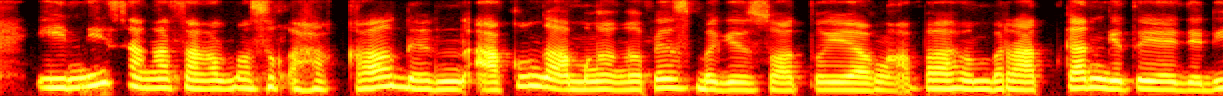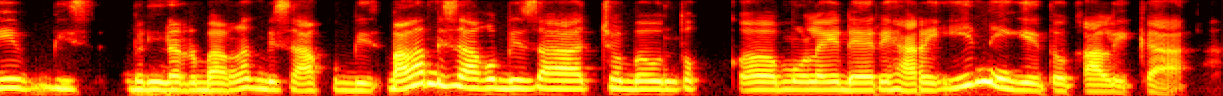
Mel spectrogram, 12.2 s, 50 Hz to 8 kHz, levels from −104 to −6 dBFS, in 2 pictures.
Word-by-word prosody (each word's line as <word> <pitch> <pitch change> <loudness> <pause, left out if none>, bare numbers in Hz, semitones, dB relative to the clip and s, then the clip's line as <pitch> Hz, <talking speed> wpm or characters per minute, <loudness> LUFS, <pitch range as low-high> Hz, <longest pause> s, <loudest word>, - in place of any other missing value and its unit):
ini 240 +7 +2
sangat-sangat 235 - 0
masuk 225 +2 -1
akal 210 +6 0
dan 205 -5 +1
aku 230 +10 +1
nggak 195 -7 +3
menganggapnya 195 +3 0
sebagai 195 -4 -1
sesuatu 180 0 -4
yang, 185 -1 0
apa, 215 +1 -1
memberatkan, 205 +2 +1
gitu 205 -2 +2
ya. 195 -2 +2
Jadi 195 +6 -1
bis 220 -2 -6
benar 190 -2 0
banget 185 +5 -1
bisa 195 -4 -1
aku 180 +1 -9
bi 175 -1 -3
malah 310 - +5
bisa 280 -9 +3
aku 230 - +3
bisa 215 -1 +2
coba 205 -2 -1
untuk, 205 +2 -5 0.2
eee, 185 +1 +1
mulai 190 0 -1
dari 180 0 0
hari 170 +2 -1
ini, 245 - +3
gitu 170 -1 -5
kali, 150 -2 -3
Kak. - - -10
200 Hz, 175 wpm, -22 LUFS, 185-230 Hz, 0.2 s, malah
